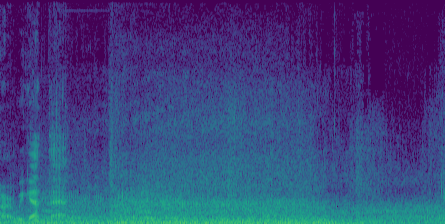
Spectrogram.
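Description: A teleporter hums and whooshes.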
